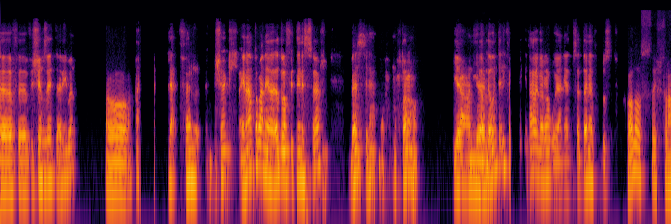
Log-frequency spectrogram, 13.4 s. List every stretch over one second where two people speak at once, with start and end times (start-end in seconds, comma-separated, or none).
none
